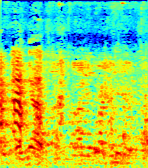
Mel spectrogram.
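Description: Passers-by talking in a busy pedestrian street: one voice close by fades out in the first half-second, leaving softer overlapping chatter.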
